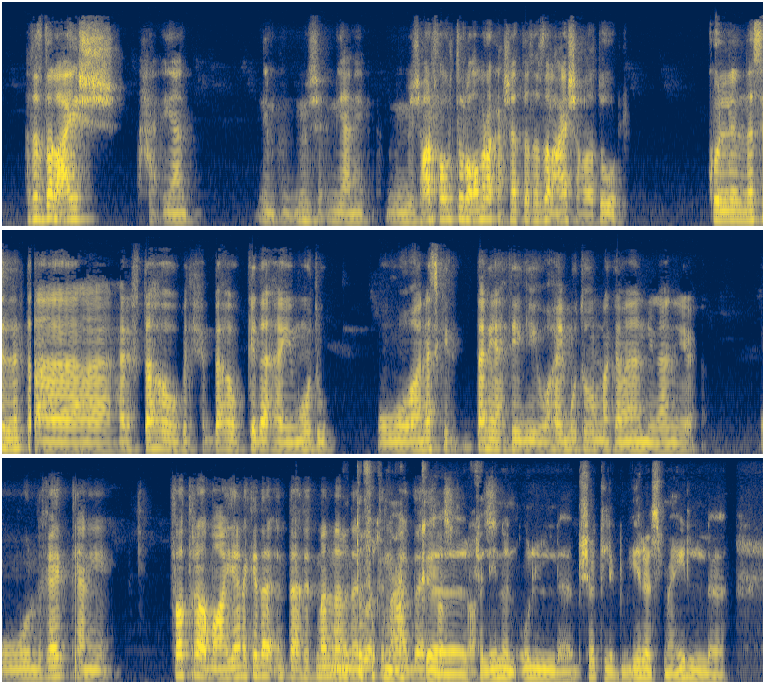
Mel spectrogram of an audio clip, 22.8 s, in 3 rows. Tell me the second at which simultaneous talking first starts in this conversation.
18 s

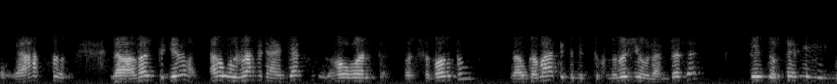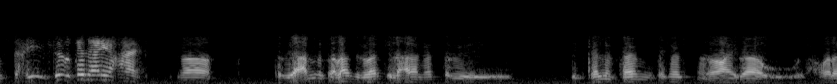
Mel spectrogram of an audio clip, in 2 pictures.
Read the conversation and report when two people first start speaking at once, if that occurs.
none

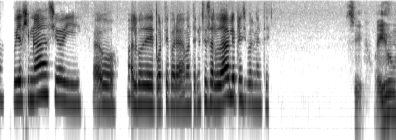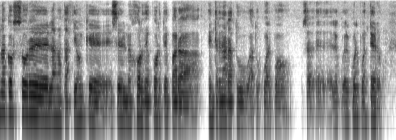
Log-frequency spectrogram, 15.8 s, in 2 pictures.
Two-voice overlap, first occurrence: none

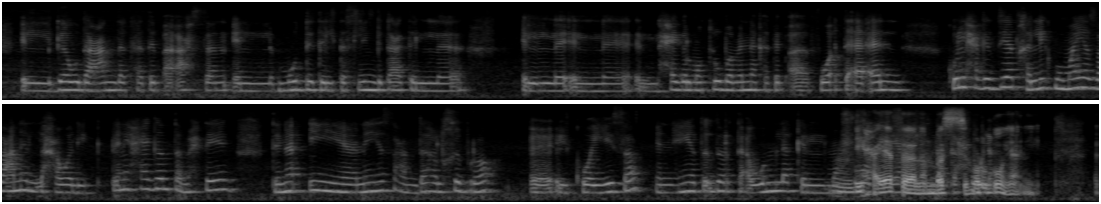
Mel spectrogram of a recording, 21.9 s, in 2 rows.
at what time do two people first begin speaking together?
19 s

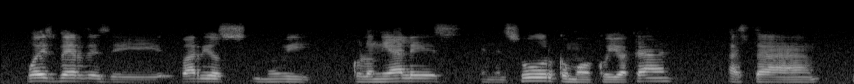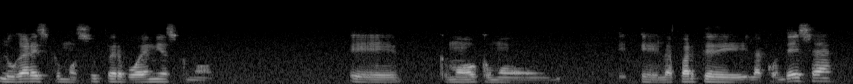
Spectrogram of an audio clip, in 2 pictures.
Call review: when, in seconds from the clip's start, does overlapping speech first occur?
none

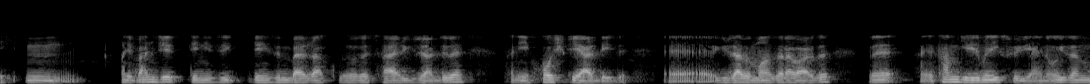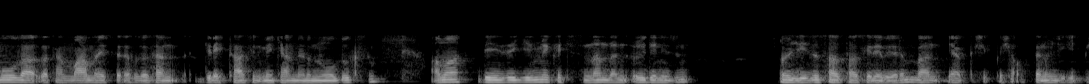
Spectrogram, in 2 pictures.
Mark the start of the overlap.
none

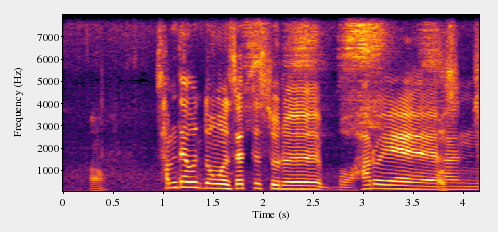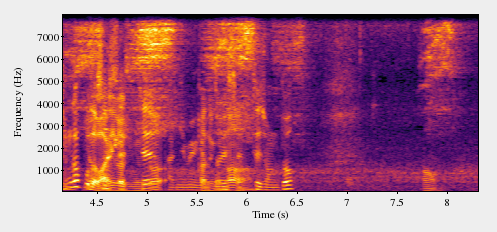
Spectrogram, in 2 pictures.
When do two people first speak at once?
4 s

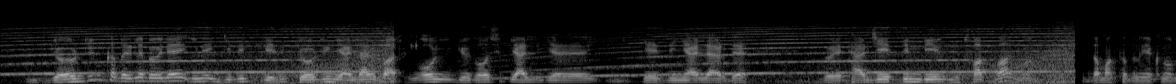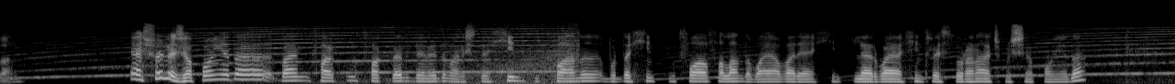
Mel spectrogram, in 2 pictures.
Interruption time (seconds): none

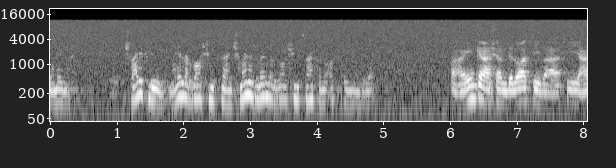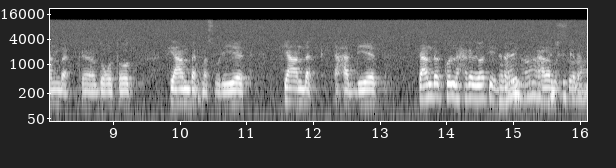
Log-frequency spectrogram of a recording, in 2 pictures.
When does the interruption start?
15 s

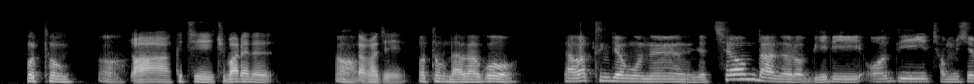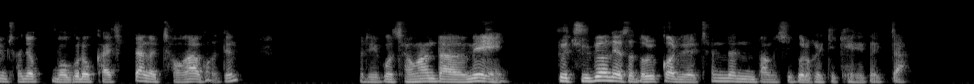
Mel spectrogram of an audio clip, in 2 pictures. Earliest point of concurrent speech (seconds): none

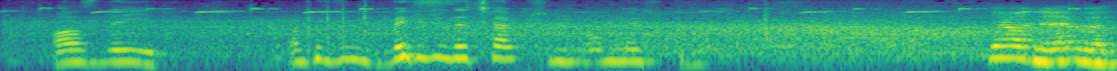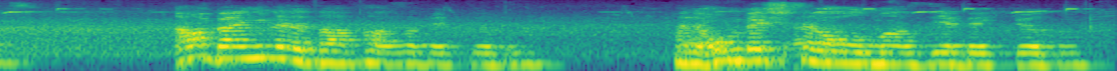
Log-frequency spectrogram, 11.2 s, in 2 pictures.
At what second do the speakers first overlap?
9 s

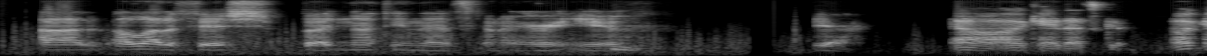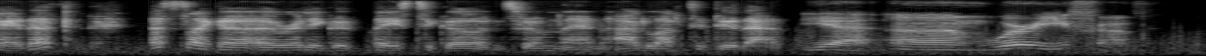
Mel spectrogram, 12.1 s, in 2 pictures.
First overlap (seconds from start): none

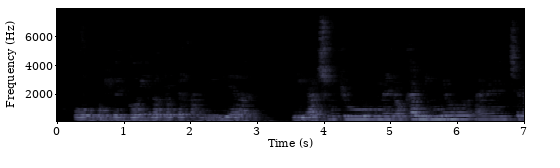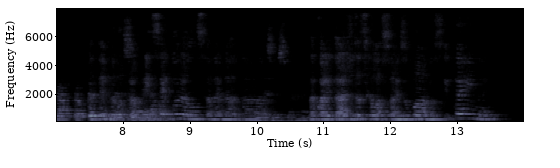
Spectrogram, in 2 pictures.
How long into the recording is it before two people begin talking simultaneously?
7 s

